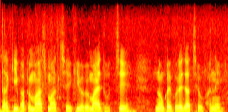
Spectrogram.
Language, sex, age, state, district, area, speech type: Bengali, male, 30-45, West Bengal, Birbhum, urban, spontaneous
